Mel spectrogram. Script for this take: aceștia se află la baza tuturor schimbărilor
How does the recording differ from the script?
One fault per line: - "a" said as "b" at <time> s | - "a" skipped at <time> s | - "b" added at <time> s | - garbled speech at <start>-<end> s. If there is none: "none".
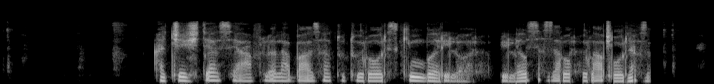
- garbled speech at 5.0-6.5 s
